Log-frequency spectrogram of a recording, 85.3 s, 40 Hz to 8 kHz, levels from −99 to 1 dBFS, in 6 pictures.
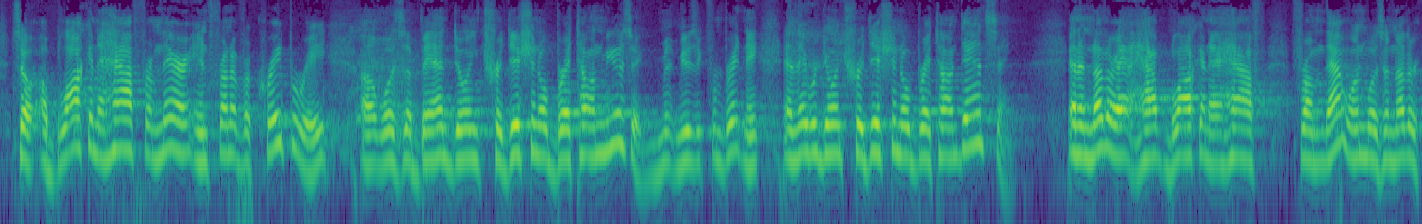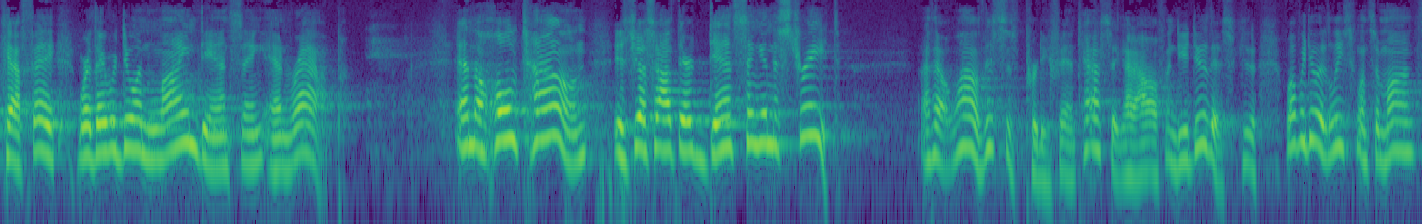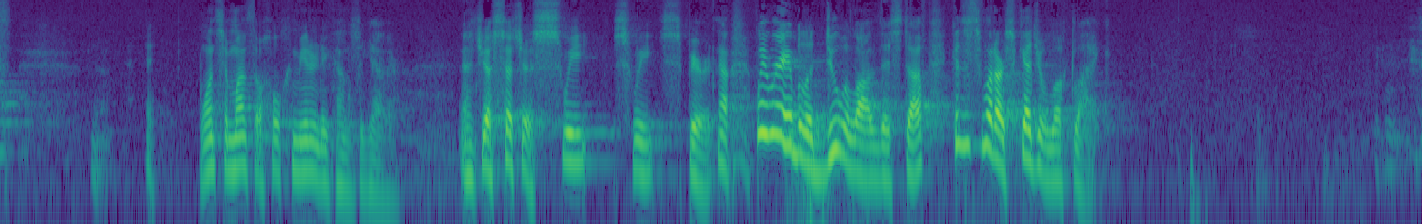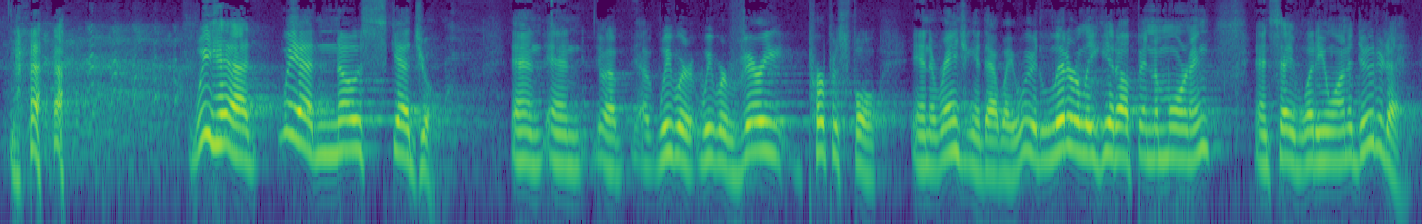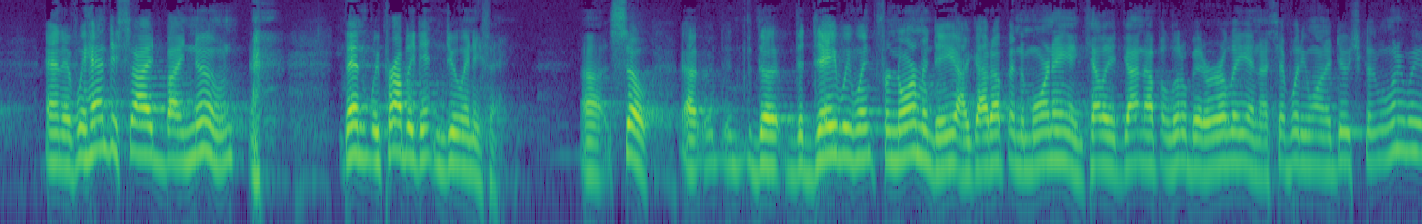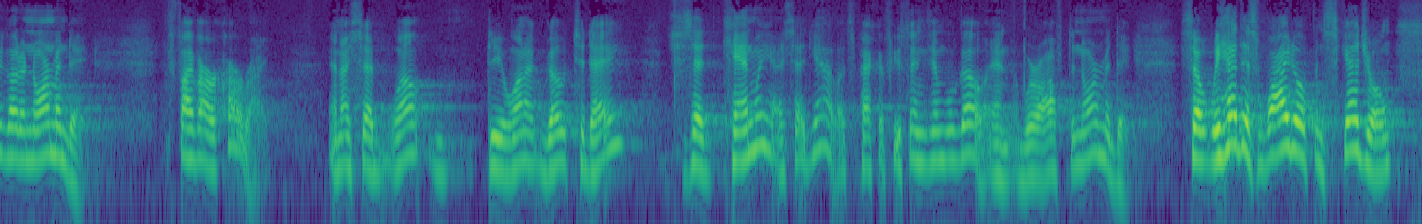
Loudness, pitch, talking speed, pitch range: -23 LUFS, 190 Hz, 180 wpm, 165-220 Hz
